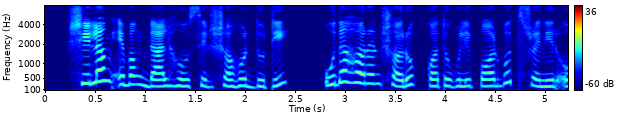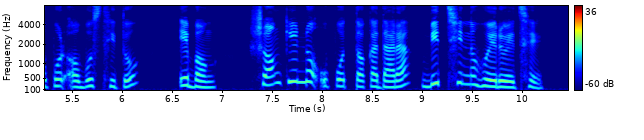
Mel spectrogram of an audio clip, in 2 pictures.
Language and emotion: Bengali, neutral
